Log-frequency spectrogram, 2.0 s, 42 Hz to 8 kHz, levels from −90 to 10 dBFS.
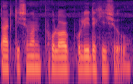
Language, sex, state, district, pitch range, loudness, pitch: Assamese, male, Assam, Hailakandi, 115-120 Hz, -20 LUFS, 115 Hz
